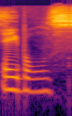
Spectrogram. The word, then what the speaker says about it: Abels: Michael Abels. Abels. – Okay, how do you spell it? – A-B-E-L-S. – Abels.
